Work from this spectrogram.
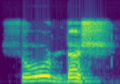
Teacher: पहले मूर्धन्य शकार और फिर बाद में है तालव्य शकार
